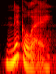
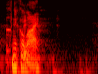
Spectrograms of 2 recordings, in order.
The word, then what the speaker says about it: Nikolai: And Andre is the model Soviet citizen whereas Nicolay is not Nikolai. Hold on. I got to find out how to pronounce this because my brain wants to do say both. This is Barack Obama. Nikolai.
